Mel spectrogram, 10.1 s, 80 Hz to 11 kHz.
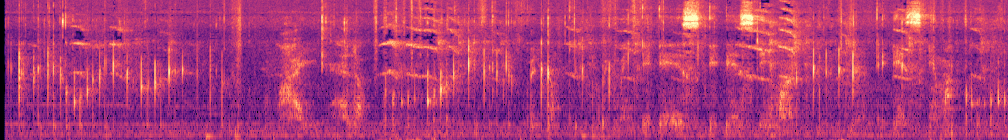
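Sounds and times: lip and tongue clicks: 0.1 - 2.3, 3.2 - 10.0
breathy whisper: 2.8 - 3.7, 5.3 - 10.0.

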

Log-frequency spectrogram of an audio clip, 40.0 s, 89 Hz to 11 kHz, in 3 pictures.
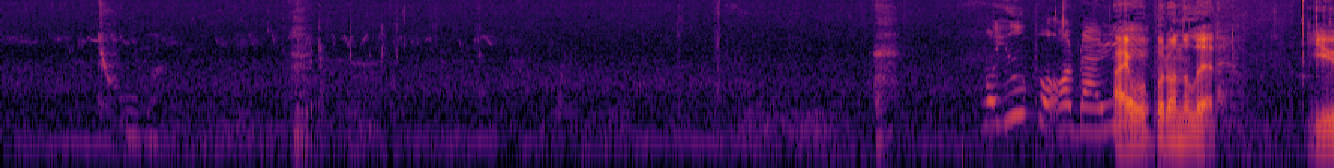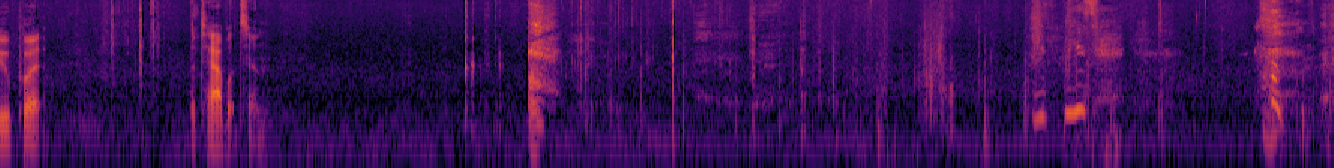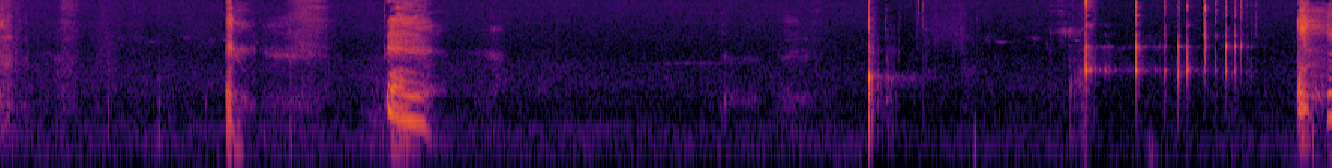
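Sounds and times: person speaking: 10.0 - 12.2, 23.6 - 24.6
footsteps scuffing on asphalt: 20.8 - 23.7
sharp rocket pop: 35.3 - 35.8.

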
